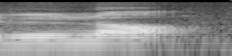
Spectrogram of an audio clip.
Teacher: দুই পাশ থেকে যখন ল এর সময় বাতাস বের হয় এজন্য এটাকে বলে পার্ষিক বর্ণ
